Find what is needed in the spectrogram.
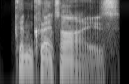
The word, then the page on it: concretize: British English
